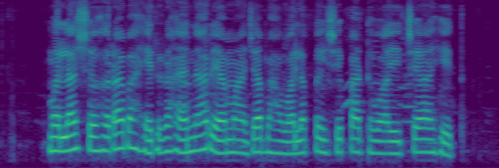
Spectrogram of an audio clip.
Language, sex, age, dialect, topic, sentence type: Marathi, female, 31-35, Standard Marathi, banking, statement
